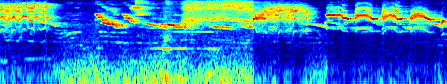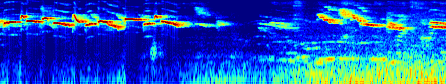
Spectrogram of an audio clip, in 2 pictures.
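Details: Golden-headed Wallacean white-eye, endemic to Sumbawa, West Nusa Tenggara, in full song. Buzzy chatter opens, then a clear series of fast, descending whistled notes repeats rapidly. After a short quiet gap, more high twittering follows.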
